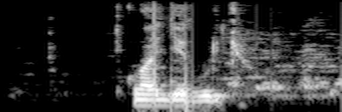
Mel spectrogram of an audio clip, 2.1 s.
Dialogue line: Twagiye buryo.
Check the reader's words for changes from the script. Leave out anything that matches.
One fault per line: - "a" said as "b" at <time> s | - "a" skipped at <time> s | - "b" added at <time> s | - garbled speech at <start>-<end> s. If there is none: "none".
none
